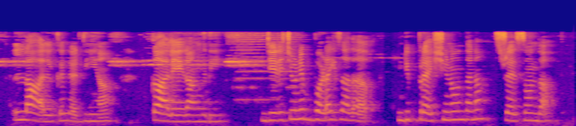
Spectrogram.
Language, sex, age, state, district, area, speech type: Dogri, female, 18-30, Jammu and Kashmir, Jammu, urban, spontaneous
